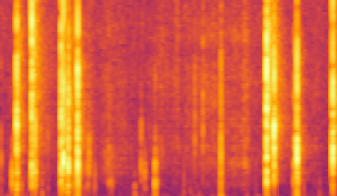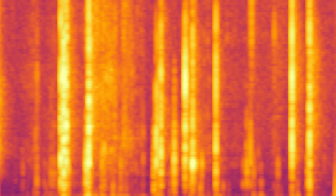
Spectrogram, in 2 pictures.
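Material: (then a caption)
Plastic foil. A small, flat, sealed plastic foil hair mask sachet (PS Biotin), still filled, is held in both hands close to the microphone and crinkled and scratched with long nails. The result is a series of sharp, bright crinkling crackles and scratchy clicks that die away almost instantly, spaced by short quiet gaps with a denser cluster in the middle.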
